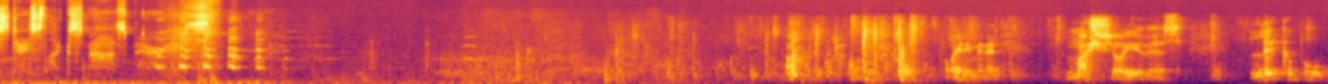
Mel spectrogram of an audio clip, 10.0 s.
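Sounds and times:
laughter: 0:01.1 - 0:02.2
squeaky elevator door: 0:01.5 - 0:07.8
speech: 0:07.2 - 0:09.9.

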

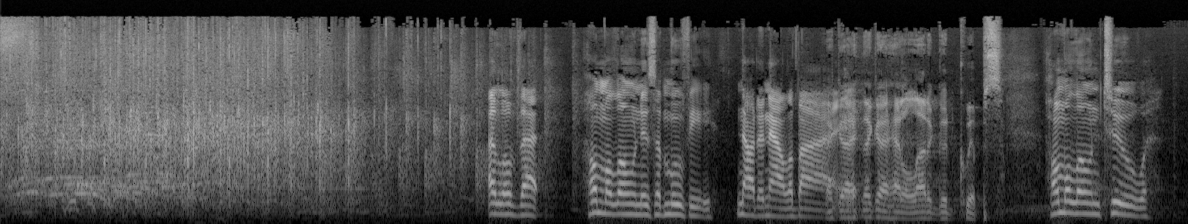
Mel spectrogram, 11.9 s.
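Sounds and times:
audience round of applause: 0:00.0 - 0:05.2
speech: 0:04.9 - 0:11.6.

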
